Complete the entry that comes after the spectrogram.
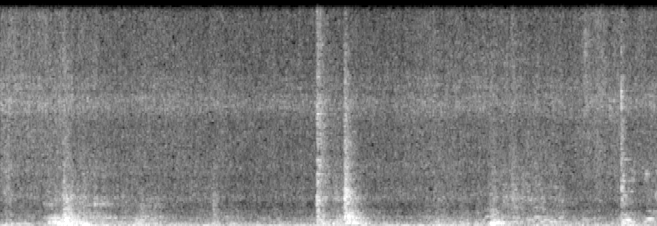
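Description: Chicken pieces frying in hot oil in a steel karahi wok over a gas burner, a steady sizzle.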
